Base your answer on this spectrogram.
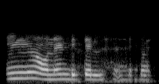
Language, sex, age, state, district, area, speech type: Telugu, female, 18-30, Andhra Pradesh, Konaseema, urban, conversation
